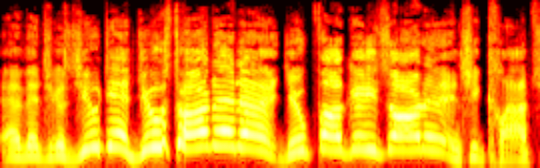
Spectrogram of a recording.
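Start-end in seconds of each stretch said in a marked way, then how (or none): 0.5-2.8 high, loud mimicked outburst; hammed-up explosive yell. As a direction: blow up in a mock screaming accusation. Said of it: "I love the explosiveness, the explosive yelling".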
